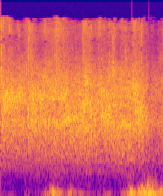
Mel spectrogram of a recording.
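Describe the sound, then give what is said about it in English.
An audience applauds, a steady wash of many hands clapping that holds evenly throughout, with a few low thumps rising under it near the end. “If we were in a Pentecostal church, you'd be clapping right now.”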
